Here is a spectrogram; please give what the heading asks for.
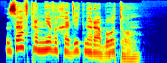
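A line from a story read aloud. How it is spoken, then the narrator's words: Sad. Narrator (Russian): грустно произнесла Ванесса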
